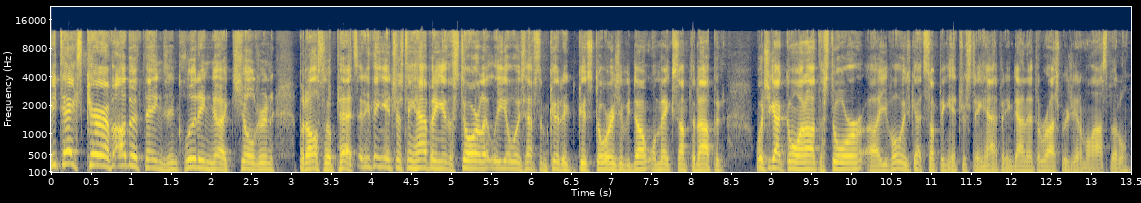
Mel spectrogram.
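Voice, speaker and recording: Against a quiet background, a man with an American accent talks at a very fast pace in a fairly high pitch, with very wide pitch swings. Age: 60s. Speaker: radio host. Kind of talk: casual chat. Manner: halting.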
